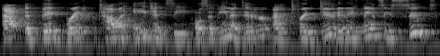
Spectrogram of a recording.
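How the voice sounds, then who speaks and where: A woman with a fairly high voice narrates a children's picture book expressively, as a read-aloud storyteller. The sound is roomy and echoey, picked up from some distance. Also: unhurried. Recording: roomy echo, far from the mic.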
